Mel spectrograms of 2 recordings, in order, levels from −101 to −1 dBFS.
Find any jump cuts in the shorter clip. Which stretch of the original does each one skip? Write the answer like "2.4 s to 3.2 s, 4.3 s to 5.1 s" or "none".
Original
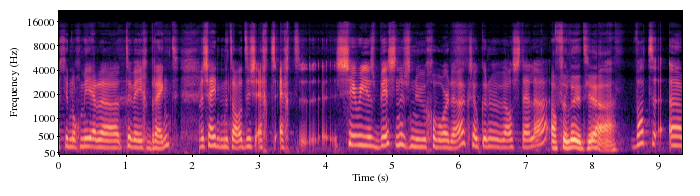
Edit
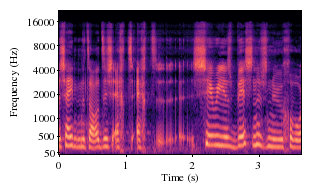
none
